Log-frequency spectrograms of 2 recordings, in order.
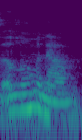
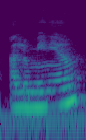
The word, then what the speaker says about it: aluminium: It's aluminum. Aluminum. Aluminium?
